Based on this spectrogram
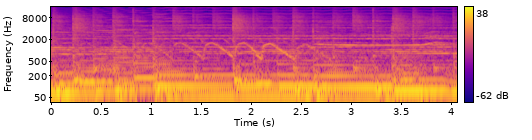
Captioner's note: siren wails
